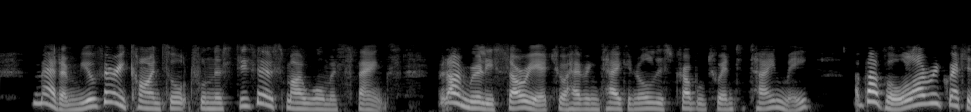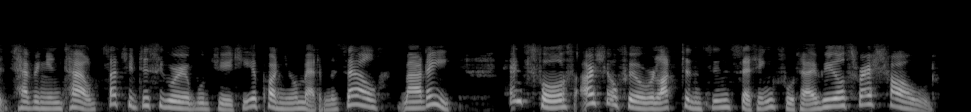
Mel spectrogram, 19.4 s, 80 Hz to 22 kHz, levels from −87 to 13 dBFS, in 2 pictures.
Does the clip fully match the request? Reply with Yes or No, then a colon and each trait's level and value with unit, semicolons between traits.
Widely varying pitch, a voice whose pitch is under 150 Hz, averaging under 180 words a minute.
No: wide, 6.2 semitones; medium, 185 Hz; average, 150 wpm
